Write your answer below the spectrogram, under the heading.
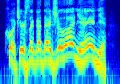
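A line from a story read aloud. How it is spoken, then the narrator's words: Shouted. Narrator (Russian): крикнул Пол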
